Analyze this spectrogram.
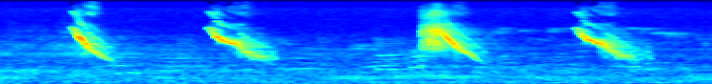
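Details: Long-tailed shrike (cendet), in a recording played to coax silent shrikes into singing: four harsh, descending, slurred sweeps spaced about a second apart over a quiet background.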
